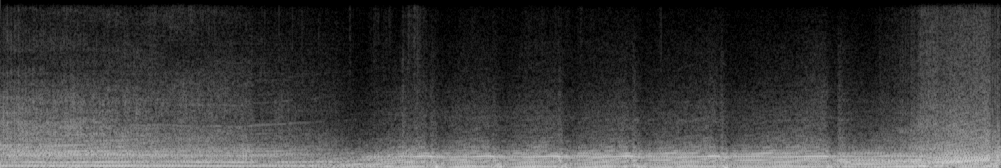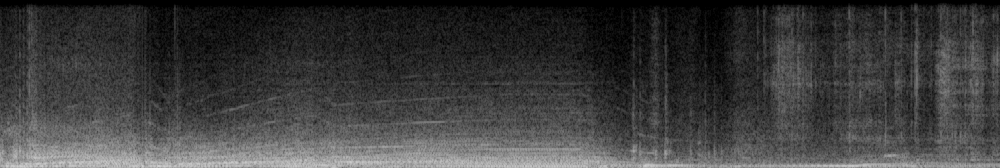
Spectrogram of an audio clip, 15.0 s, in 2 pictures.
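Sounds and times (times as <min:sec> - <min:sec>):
muscle car engine revving: 0:00.0 - 0:12.2
tyres spinning in burnout: 0:12.0 - 0:15.0.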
